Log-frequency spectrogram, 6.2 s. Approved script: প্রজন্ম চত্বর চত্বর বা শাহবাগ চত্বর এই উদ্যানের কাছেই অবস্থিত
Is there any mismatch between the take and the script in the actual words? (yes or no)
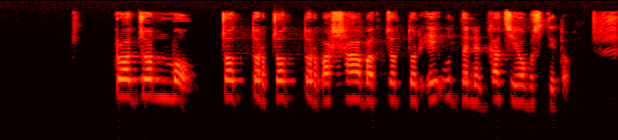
no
